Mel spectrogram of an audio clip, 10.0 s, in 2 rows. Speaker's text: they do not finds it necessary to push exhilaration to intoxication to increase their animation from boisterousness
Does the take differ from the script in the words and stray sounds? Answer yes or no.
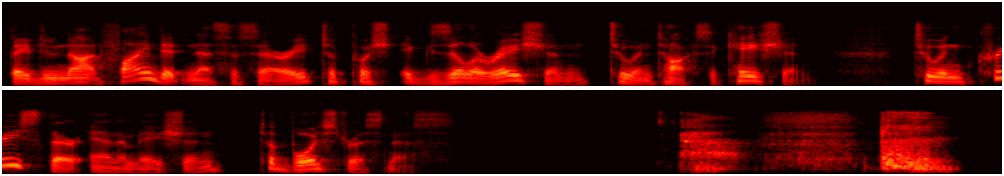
yes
